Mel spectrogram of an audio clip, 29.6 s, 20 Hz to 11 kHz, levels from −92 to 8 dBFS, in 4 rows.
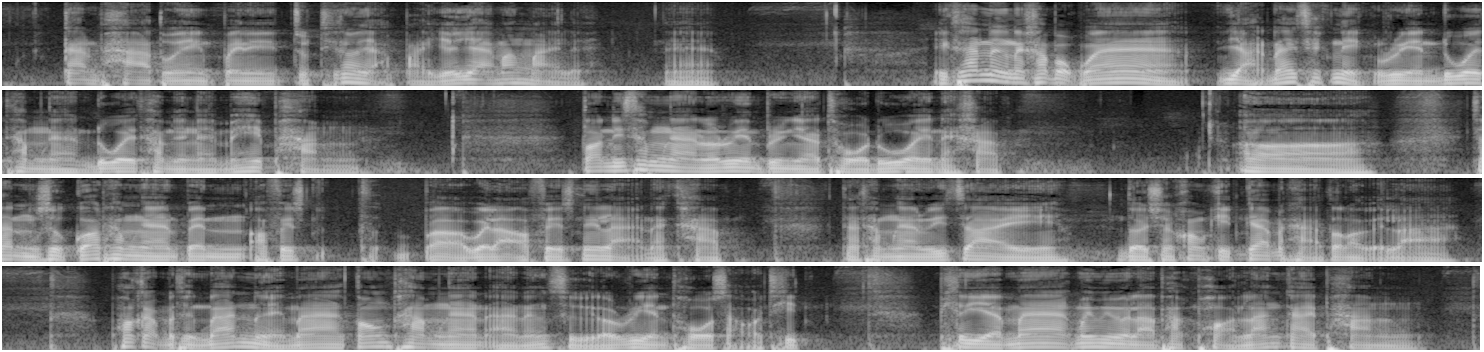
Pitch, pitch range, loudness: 90 Hz, 80-105 Hz, -15 LUFS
